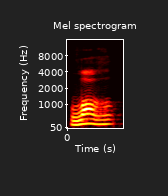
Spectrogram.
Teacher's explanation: С мягкого произношения лям на твердое произношение гайна.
